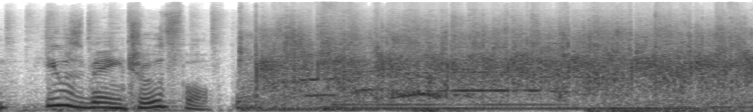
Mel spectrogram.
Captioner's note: cheers and applause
